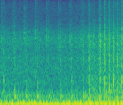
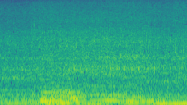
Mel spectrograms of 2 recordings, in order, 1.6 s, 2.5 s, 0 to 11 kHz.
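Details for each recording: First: Peugeot 206 three-cylinder revved: rough running broken by sharp irregular bangs, explosions in the catalytic converter up front. Fuel is arriving but not burning in one cylinder; spark plug or coil blamed, not the injectors. Misfire causing exhaust popping. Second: Peugeot 206 three-cylinder at idle after repair: smooth, even low rumble with no stumbles, dips or exhaust pops. Vibration and catalytic converter explosions gone; normal idle.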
